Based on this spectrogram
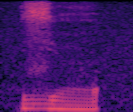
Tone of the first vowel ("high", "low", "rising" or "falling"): low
